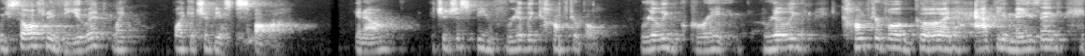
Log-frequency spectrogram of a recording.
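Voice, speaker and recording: A somewhat breathy man with a fairly high pitch talks at a moderate pace with fairly even intonation, and room echo is audible. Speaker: author and panelist on stuttering. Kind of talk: panel discussion testimony.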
